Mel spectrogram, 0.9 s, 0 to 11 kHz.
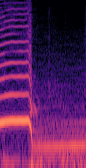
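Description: A BMW S1000RR sportbike engine screams at high revs, then drops abruptly to a lower, steady rumble. It is very loud and close.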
